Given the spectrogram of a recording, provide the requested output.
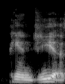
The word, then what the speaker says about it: Pangea: So she's um the owner of Pangea Cigars. Am I pronouncing that correctly?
